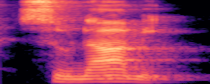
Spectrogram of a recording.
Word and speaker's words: tsunami: hippopotamus hippopotamus tsunami It is T so that T is pronounced in the Japanese term.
